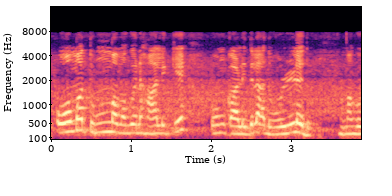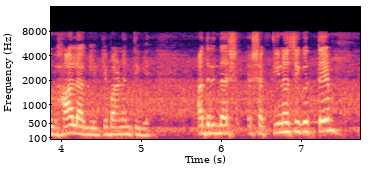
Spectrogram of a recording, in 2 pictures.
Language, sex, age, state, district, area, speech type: Kannada, female, 30-45, Karnataka, Udupi, rural, spontaneous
